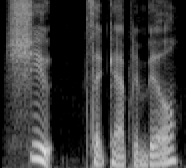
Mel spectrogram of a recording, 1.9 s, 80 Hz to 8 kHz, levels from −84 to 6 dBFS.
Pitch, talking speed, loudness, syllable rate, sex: 185 Hz, 130 wpm, -18 LUFS, 2.9 syllables/s, female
